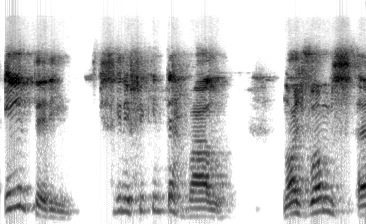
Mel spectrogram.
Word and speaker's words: ínterim: E essa palavra, a pronúncia é ínterim, que significa intervalo.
